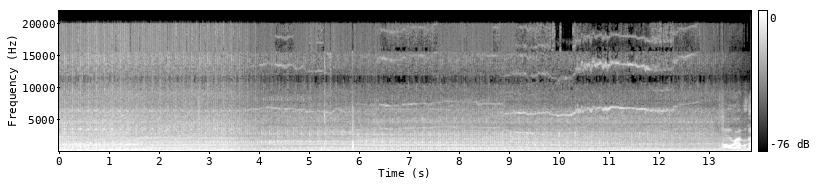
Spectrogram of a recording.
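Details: 2016 GMC Canyon/Colorado 2.8L Duramax four-cylinder diesel idling after fuel filter and oil change with the fuel system primed: steady low clatter, no misses, surging or knocks, a healthy engine.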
